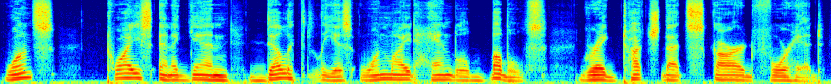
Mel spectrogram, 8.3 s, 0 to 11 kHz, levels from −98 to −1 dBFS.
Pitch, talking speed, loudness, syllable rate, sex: 115 Hz, 110 wpm, -19 LUFS, 3.9 syllables/s, male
